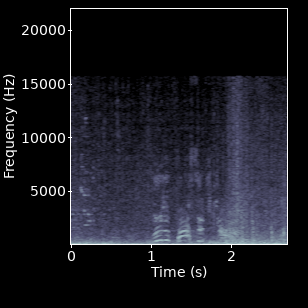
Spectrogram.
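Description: A man shouts with strain, close by.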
